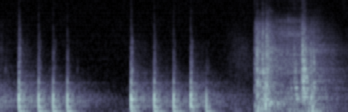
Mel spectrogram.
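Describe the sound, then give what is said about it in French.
A father raps his knuckles on his daughter's bedroom door: a quick run of four knocks, a short pause, then about five more, followed by a brief rough scraping noise. “Frappe à sa porte.”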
